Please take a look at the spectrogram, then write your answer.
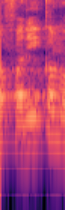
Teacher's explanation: را کے نیچے زیر ہے، را کو باریک پڑھیں گے، اور یا مدہ ہے، ایک الف کے برابر کھینچیں گے.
